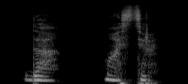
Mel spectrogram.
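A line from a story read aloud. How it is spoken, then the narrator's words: Barely audible exhale. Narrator (Russian): выдыхает еле слышно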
